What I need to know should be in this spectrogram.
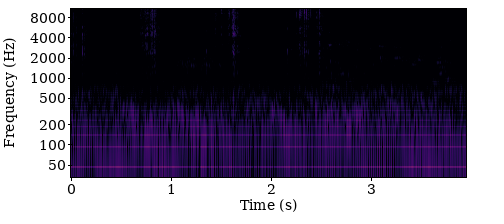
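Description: Scissors snip through fresh herbs.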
